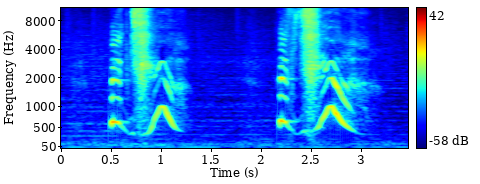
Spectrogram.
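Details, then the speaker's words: Female streamer sneezing: two high-pitched sneezes about two seconds apart, each a sharp in-breath then an explosive burst with a voiced squeal; she reports spraying a mist of spit. "I'm so wet from sneezing oh my God when I sneeze nothing comes out of my nose but I do like a mist of spit"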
